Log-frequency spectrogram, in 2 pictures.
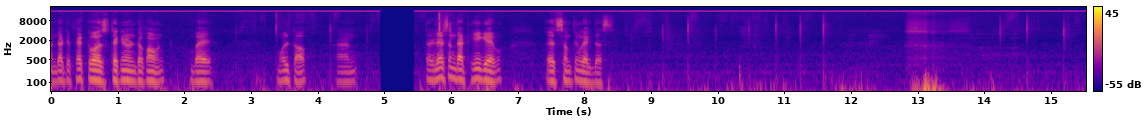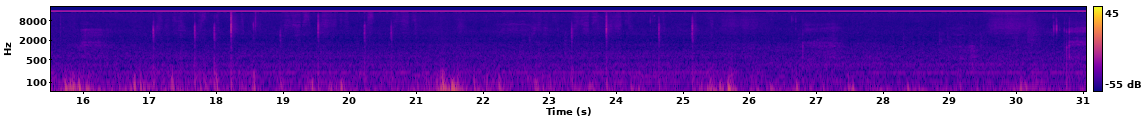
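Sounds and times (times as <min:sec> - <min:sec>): chalk tapping on blackboard: 0:02.8 - 0:04.9, 0:08.5 - 0:11.8, 0:14.2 - 0:15.5, 0:17.0 - 0:21.0, 0:22.6 - 0:25.4.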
